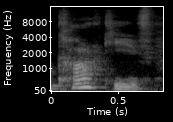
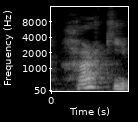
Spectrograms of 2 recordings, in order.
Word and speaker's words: Kharkiv: collaboration with silver spoon Meats who are from kharkiv harkive I should say get the pronunciation right in eastern Ukraine who do some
